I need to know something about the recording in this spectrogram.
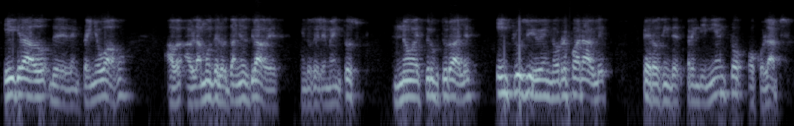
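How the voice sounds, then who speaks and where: A young man giving a technical webinar presentation, speaking deliberately, with frequent "eh" and "¿sí?" checks. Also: medium pitch. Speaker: engineering presenter at a trade fair webinar. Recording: tinny phone-like line.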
